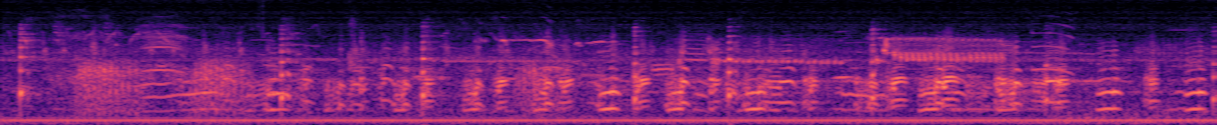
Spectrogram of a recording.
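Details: American coots in a marsh wetland, a noisy, gregarious flock; a dense run of short nasal clucks and honking notes overlapping from several birds, with a steady low hum throughout.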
